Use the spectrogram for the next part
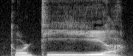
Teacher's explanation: When you have a double L in Spanish, it always is going to make like a Y sound, like the letter Y.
